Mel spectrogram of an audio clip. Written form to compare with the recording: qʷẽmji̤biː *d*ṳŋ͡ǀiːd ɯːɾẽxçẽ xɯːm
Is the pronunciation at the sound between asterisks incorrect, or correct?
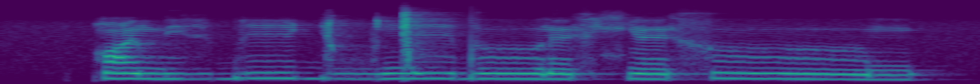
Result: incorrect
